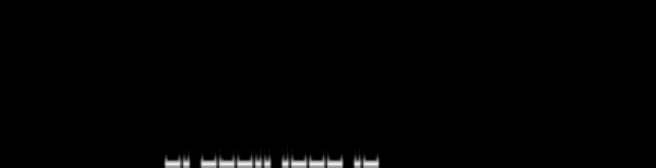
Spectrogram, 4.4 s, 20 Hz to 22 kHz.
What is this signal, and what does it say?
Morse code, heard as a keyed tone, about 40 wpm, 700 Hz. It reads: N8JA
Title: Call Signs Repeated 2x - 40wpm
